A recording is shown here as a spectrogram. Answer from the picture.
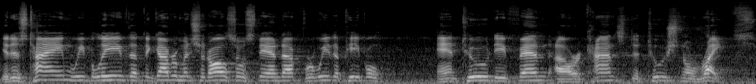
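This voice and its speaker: A high-pitched man with an American accent, ordinary pitch variation and a moderate pace, in audible room echo. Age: 70s. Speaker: barber. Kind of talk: press conference statement. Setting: press conference.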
